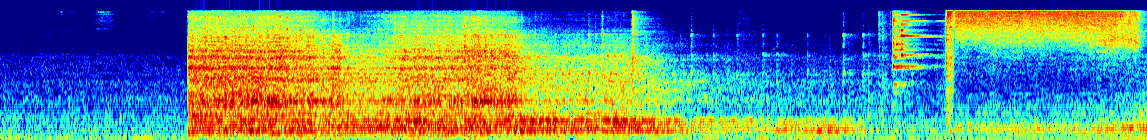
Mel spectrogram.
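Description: A chisel scrapes loudly against spinning wood on a lathe.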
